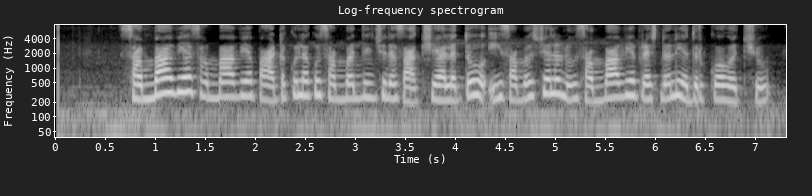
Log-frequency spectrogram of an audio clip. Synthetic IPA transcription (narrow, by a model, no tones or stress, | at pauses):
sɐmbʱaːʋjɐsɐmbʱaːʋjɐpaːʈɐkulɐkusɐmbɐnd̪ʱiɲt͡ʃinɐsaːkʂjaːlɐt̪o̞ːʔiːsɐmɐsjɐlɐnusɐmbʱaːʋjɐpɾɐʃnɐlue̞d̪uɾukɔːʋɐt͡ʃːu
